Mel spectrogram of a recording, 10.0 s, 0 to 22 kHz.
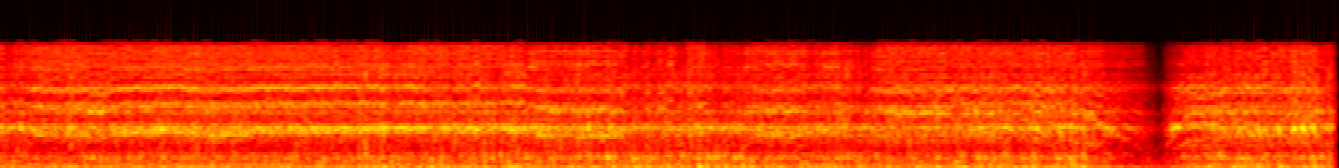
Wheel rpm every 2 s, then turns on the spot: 220, 230, 220, 200, 110.
none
